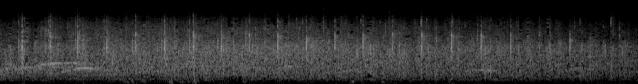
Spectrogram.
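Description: Audience applauding, many hands clapping, with a voice calling out in the first second; the applause fades toward the end.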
